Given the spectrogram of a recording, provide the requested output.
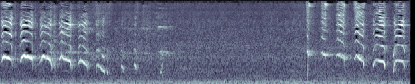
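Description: A Rottweiler puppy gives quick runs of high, whiny whimpers that slide downward, over a low background rumble.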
